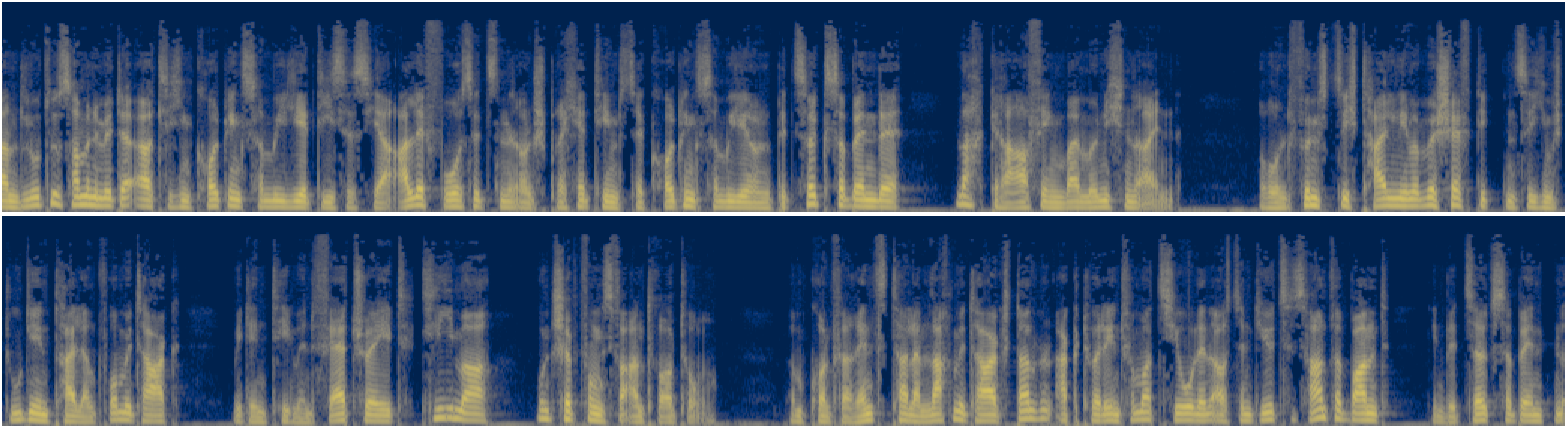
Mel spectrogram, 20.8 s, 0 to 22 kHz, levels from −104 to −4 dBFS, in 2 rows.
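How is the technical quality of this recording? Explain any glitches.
The technical quality of the recording is sound, with no glitches to explain.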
